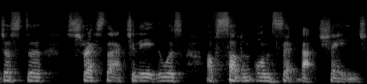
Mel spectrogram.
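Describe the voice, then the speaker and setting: The voice of a woman, somewhat breathy, is heard speaking. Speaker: ophthalmologist teaching optometrists. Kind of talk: lecture. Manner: fast.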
